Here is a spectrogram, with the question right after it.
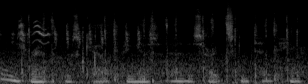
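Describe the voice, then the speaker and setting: Noticeable background noise surrounds the speaker. A man whispers at a fairly slow pace. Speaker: gaming channel host. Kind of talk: gameplay commentary. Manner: soft-spoken.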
